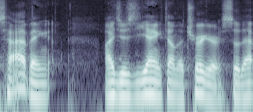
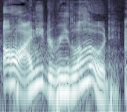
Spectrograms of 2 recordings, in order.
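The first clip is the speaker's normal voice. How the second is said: higher, louder, exaggerated dawning; mock sudden realization; 5 semitones higher, 5 dB louder than usual. Rattled hunter realizes he must reload, hammed-up surprise.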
